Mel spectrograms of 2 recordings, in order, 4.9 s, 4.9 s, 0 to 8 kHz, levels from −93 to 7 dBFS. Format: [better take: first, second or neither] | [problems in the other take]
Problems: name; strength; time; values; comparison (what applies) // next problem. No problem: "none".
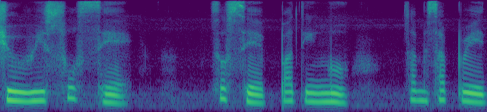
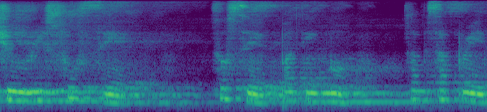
first | room echo; dies away in 2.7 s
